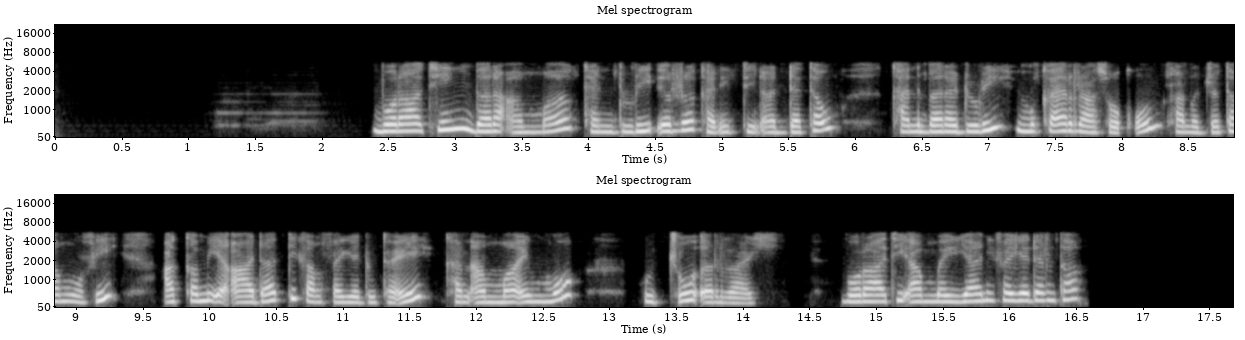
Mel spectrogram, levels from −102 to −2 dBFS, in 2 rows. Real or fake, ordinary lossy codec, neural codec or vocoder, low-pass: fake; Opus, 64 kbps; codec, 16 kHz, 2 kbps, FunCodec, trained on Chinese and English, 25 frames a second; 5.4 kHz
